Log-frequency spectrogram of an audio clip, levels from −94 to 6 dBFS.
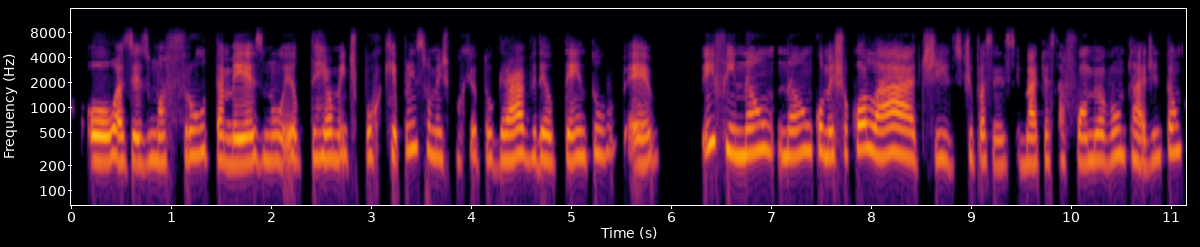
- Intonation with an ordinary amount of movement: Yes, average, 3.2 semitones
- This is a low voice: No, very high, 255 Hz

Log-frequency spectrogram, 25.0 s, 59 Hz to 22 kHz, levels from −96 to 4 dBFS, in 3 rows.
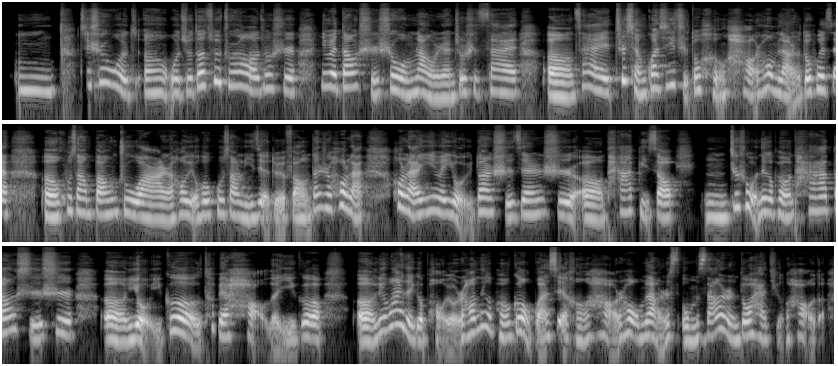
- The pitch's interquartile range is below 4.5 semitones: No, average, 4.9 semitones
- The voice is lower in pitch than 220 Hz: No, high, 245 Hz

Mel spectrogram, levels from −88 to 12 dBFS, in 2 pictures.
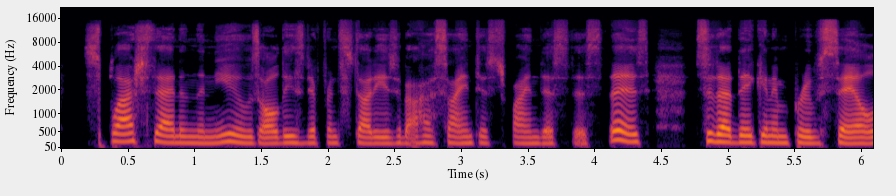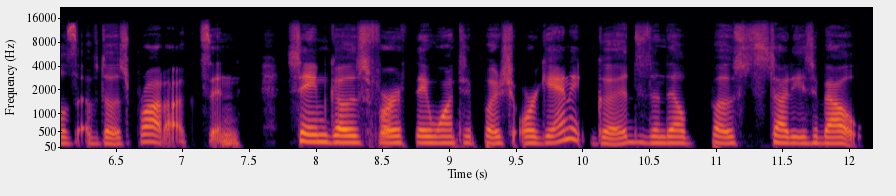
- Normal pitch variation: No, narrow, 2.0 semitones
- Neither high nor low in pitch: Yes, medium, 180 Hz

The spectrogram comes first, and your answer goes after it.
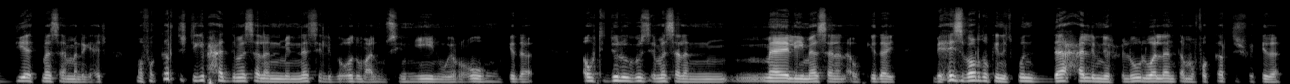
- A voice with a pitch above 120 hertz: Yes, low, 135 Hz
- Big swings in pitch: No, average, 3.3 semitones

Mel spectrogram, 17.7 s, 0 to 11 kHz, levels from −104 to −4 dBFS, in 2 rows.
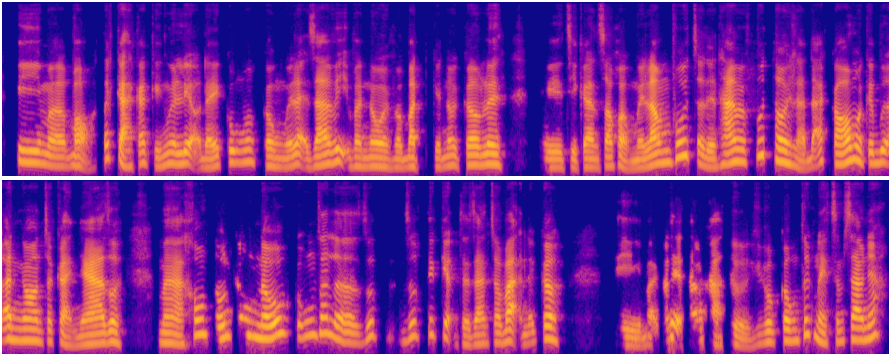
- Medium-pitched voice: Yes, medium, 160 Hz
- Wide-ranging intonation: Yes, wide, 6.9 semitones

